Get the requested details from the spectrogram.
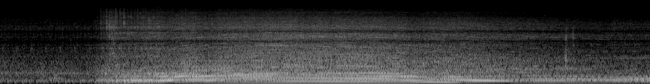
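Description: A car engine starts and revs, then rumbles steadily as the car pulls away.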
